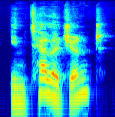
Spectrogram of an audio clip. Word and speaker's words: intelligent: So, for example, if you have the word intelligent, you can divide that into 4 syllables. Intelligent. Which syllable is stressed? Intelligent. So you can make a mark above tell, a circle or a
